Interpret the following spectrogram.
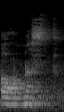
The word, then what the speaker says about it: honest: Contohnya honest. Sebutannya oh, bukan ho.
